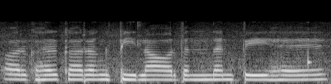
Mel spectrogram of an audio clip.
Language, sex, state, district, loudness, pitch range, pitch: Hindi, female, Chhattisgarh, Raipur, -12 LUFS, 215-225 Hz, 220 Hz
